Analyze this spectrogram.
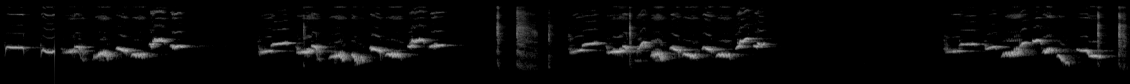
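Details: White-rumped shama in a cage, just removed from a breeding enclosure and singing straight away: four loud phrases of tumbling whistles and harsh chatter, each about two seconds, with gaps between.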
